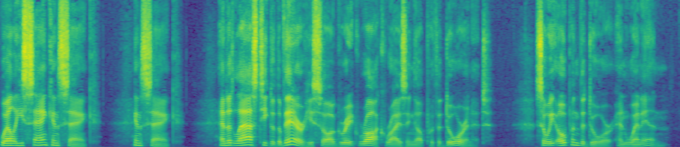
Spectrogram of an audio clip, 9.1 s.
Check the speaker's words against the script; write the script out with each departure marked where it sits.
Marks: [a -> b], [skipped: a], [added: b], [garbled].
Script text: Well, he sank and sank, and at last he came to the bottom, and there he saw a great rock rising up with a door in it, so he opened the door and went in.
Well, he sank and sank, and [added: sank and] at last he [skipped: came] to the [skipped: bottom, and] there he saw a great rock rising up with a door in it, so he opened the door and went in.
